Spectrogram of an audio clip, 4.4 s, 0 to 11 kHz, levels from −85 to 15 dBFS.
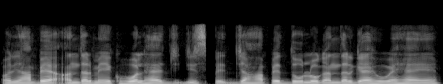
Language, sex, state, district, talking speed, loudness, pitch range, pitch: Hindi, male, Jharkhand, Garhwa, 215 wpm, -15 LUFS, 135-140 Hz, 140 Hz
